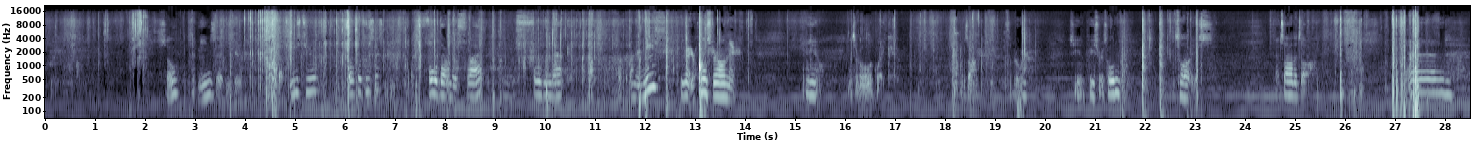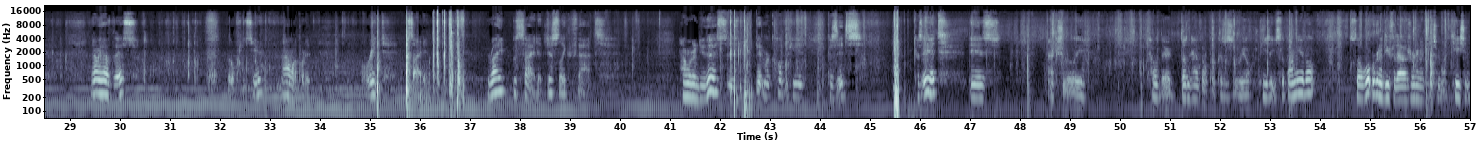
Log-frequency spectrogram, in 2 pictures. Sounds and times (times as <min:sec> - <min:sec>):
Speech: 0:02.3 - 0:05.5, 0:06.1 - 0:06.8, 0:07.6 - 0:10.5, 0:11.7 - 0:13.9, 0:15.2 - 0:17.0, 0:18.3 - 0:18.7, 0:20.5 - 0:21.6, 0:22.6 - 0:23.4, 0:24.6 - 0:25.4, 0:27.2 - 0:28.2, 0:29.4 - 0:30.4, 0:32.2 - 0:33.8, 0:34.8 - 0:36.2, 0:37.4 - 0:39.8, 0:41.2 - 0:44.9, 0:45.9 - 0:47.6, 0:48.6 - 0:49.4, 0:50.6 - 0:53.9, 0:54.6 - 0:57.0.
